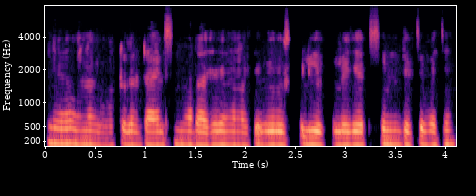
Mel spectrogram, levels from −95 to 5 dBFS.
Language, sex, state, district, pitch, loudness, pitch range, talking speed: Bengali, male, West Bengal, Malda, 135 Hz, -19 LUFS, 135-140 Hz, 190 wpm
